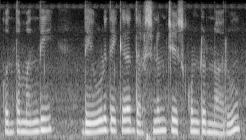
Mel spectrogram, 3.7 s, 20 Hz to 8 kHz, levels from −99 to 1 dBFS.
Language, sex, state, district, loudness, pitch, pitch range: Telugu, female, Telangana, Hyderabad, -14 LUFS, 215 Hz, 205-225 Hz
